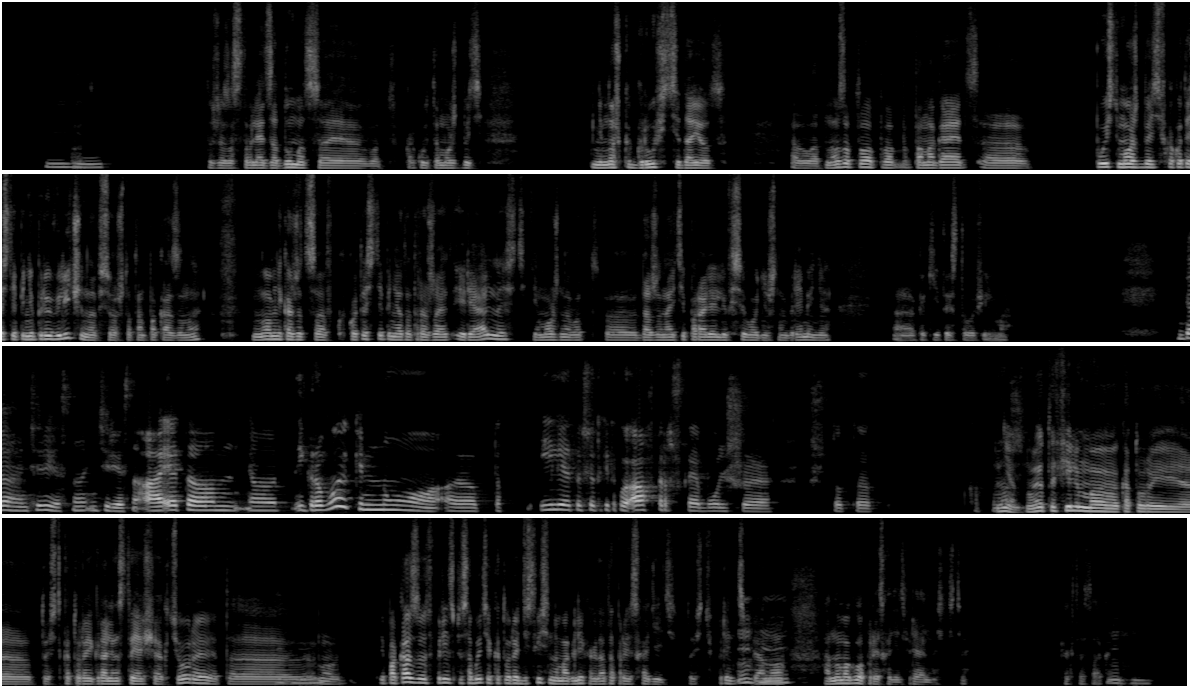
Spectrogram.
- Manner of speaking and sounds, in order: sniff; other background noise
- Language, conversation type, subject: Russian, unstructured, Почему фильмы часто вызывают сильные эмоции у зрителей?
